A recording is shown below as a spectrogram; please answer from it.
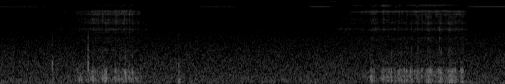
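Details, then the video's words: Small female French Bulldog snoring indoors: two rasping, breathy snores about two seconds apart, each lasting roughly a second with a hissing high edge over a rough low rattle. "French Bulldog snoring"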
